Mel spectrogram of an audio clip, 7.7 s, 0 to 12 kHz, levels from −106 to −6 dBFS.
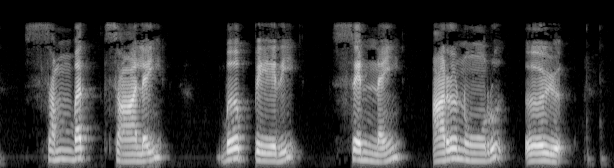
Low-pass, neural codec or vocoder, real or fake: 7.2 kHz; none; real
